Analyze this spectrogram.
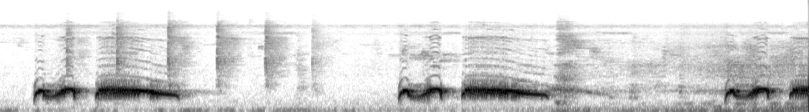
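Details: Actively singing spotted dove, kept as a lure to stimulate other doves, gives low mellow coos: a quick wavering lead-in followed by a drawn-out falling note, repeated about every three seconds, with faint clicks and ticks between phrases.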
